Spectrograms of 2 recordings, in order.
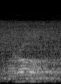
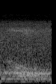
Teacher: Ini kedudukan lidah kita bila kita sebut ra, ya. Maknanya ujung lidah kita itu berada di belakang, ngam di belakang, gigi sebelah atas, dan menyentuh langit-langit hampir dengan gusi gigi atas. Itu kedudukan ataupun makhraj, tempat suara ataupun tempat laluan huruf ra itu sendiri, ya, ra, bukan ro.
